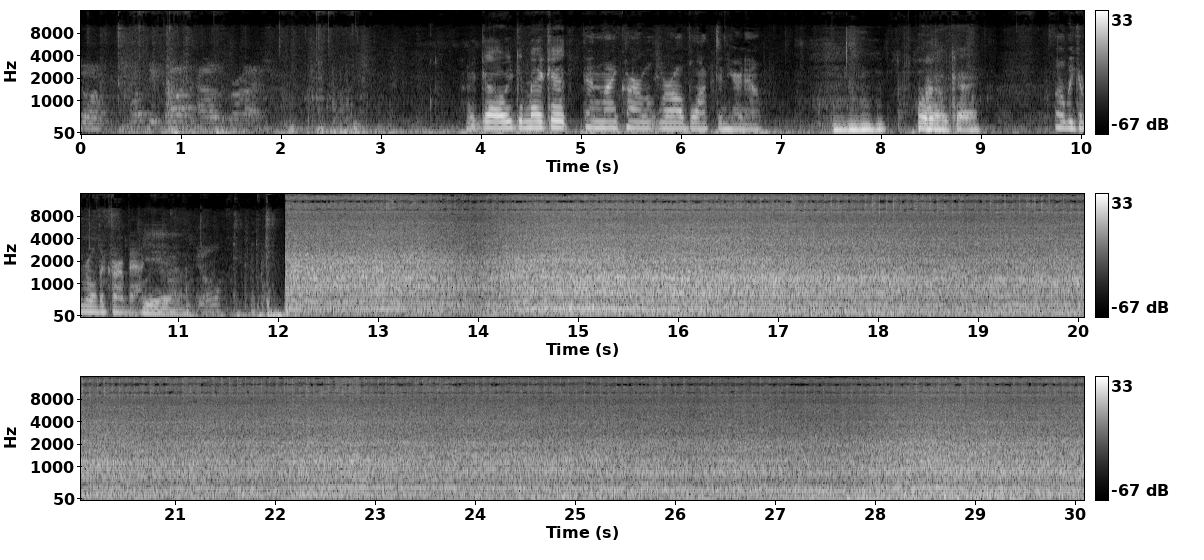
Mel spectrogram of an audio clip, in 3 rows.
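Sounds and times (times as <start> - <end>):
car engine fast idle: 12.1 - 30.0.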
